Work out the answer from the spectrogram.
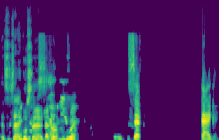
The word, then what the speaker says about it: SAG: SAG. Yes, like a saggy bag of flour.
